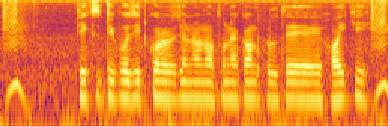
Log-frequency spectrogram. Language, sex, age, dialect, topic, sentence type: Bengali, male, 25-30, Jharkhandi, banking, question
